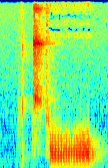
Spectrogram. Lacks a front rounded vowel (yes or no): yes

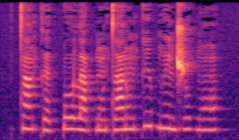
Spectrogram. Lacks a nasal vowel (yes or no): no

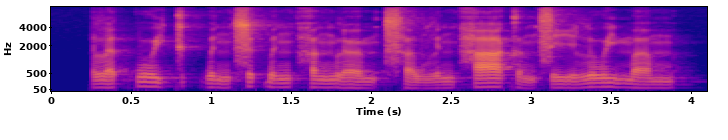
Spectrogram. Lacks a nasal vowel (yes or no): yes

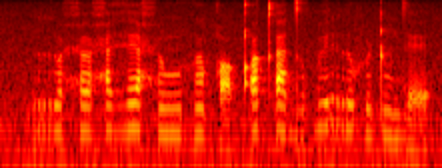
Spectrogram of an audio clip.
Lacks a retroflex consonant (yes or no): no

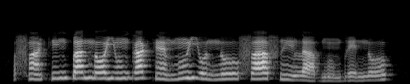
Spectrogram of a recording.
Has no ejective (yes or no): yes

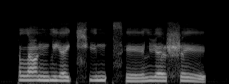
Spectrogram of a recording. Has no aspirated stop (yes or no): no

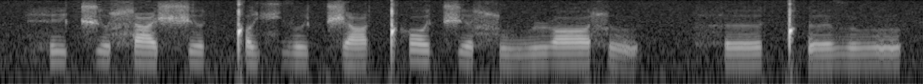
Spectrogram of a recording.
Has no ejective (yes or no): no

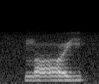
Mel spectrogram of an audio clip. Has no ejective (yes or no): yes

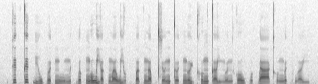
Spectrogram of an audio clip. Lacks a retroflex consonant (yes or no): yes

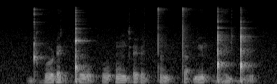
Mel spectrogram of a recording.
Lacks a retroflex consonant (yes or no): no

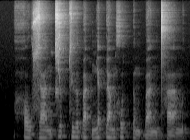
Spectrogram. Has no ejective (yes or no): yes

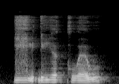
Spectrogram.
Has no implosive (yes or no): no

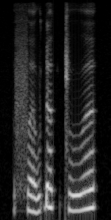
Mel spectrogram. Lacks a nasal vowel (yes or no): yes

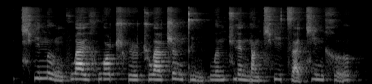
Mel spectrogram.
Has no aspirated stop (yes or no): no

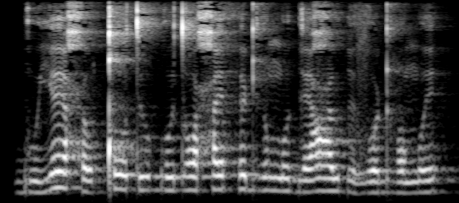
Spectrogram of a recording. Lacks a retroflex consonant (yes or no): no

